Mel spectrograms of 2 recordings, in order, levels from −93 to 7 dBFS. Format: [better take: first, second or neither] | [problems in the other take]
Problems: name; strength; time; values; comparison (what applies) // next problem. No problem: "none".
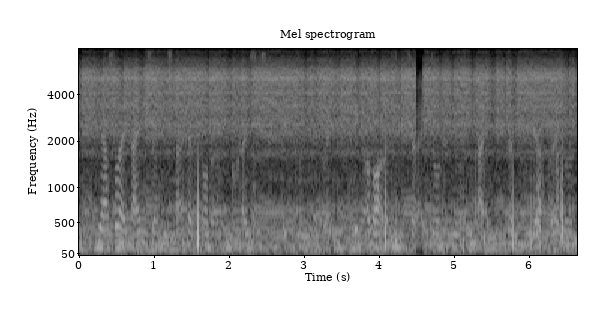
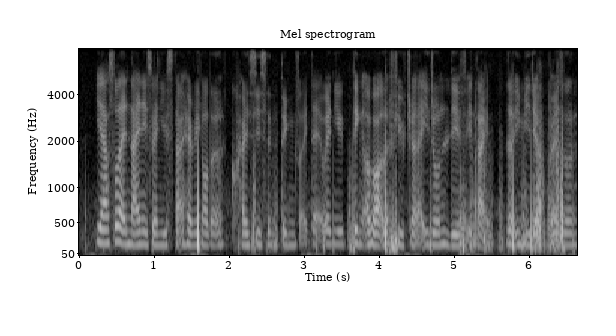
second | background sound (Guitar); 3 dB above the speech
